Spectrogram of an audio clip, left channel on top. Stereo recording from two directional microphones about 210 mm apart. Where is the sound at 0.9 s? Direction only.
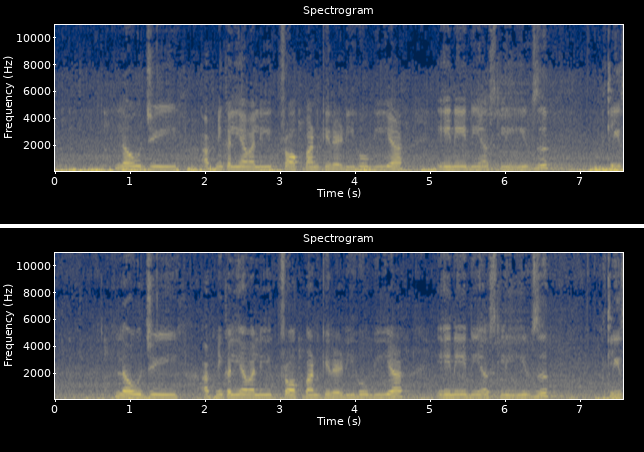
15° right (ahead or behind).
